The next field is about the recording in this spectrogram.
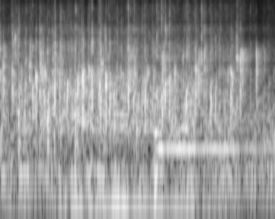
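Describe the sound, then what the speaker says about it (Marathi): Audience clapping at a Marathi devotional kirtan gathering, a dense, steady burst of applause filling the hall for a few seconds, with a low hum underneath. "टाळ्या झाल्या पाहिजे ताईंसाठी"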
